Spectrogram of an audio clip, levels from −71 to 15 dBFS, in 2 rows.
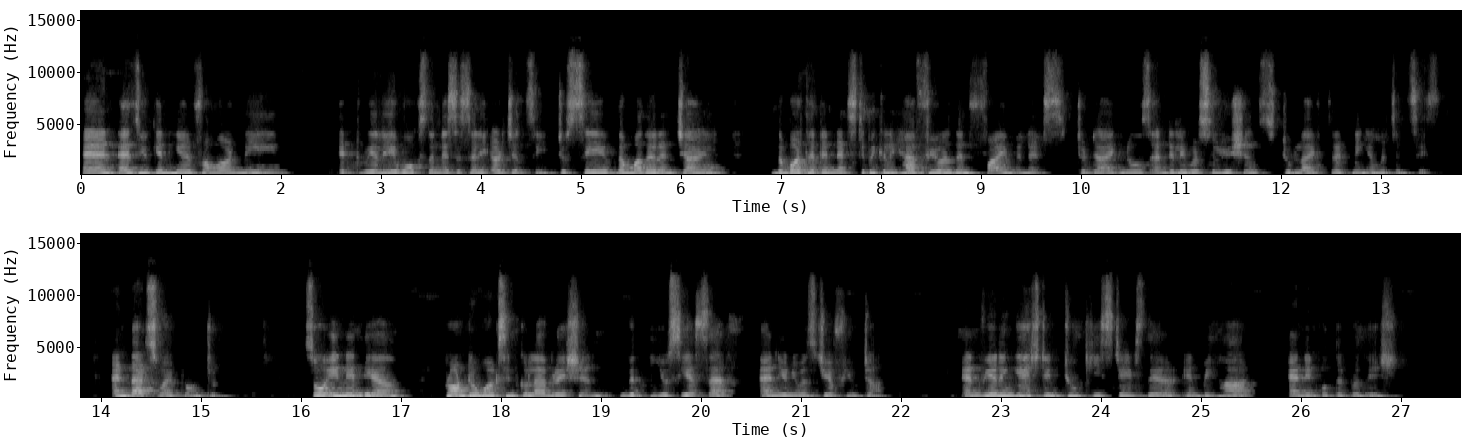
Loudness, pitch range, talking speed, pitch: -22 LUFS, 160-210 Hz, 150 wpm, 180 Hz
